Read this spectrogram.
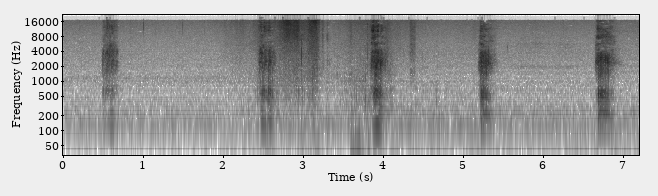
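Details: Pet straining to cough something up: five short, harsh cough bursts at irregular intervals.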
